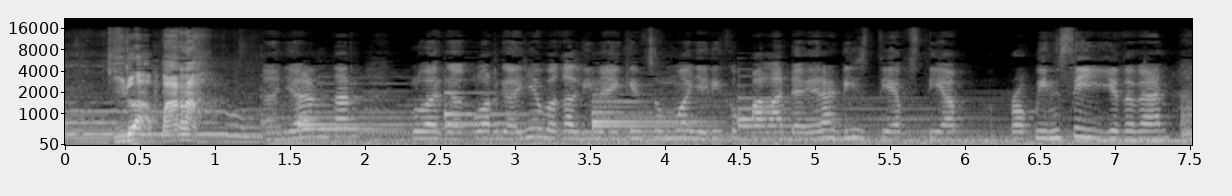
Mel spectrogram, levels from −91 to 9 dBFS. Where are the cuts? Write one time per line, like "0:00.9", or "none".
0:01.3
